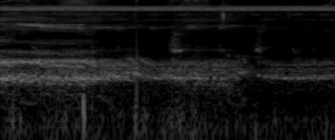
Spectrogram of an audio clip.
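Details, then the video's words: Costa Rican howler monkey voice recorded on a private property, a steady hoarse drone holding for seconds and slowly weakening, while scattered higher chirps and clicks from other creatures come and go. "Voice of the howler monkey in Costa Rica"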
